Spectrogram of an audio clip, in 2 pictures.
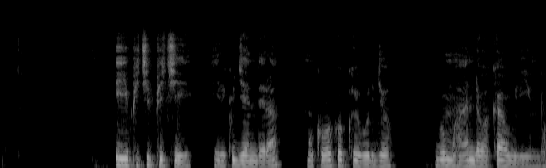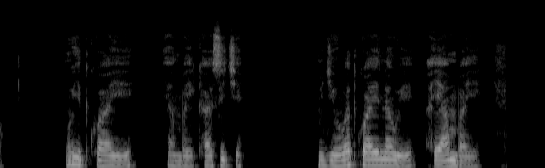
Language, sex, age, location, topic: Kinyarwanda, male, 25-35, Nyagatare, government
